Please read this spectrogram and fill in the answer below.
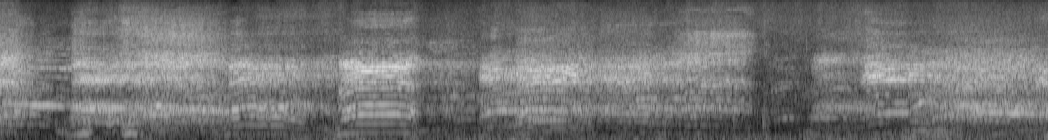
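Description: A flock of ewes bleating, many calls overlapping one another, with one loud, longer bleat a little before halfway through.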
